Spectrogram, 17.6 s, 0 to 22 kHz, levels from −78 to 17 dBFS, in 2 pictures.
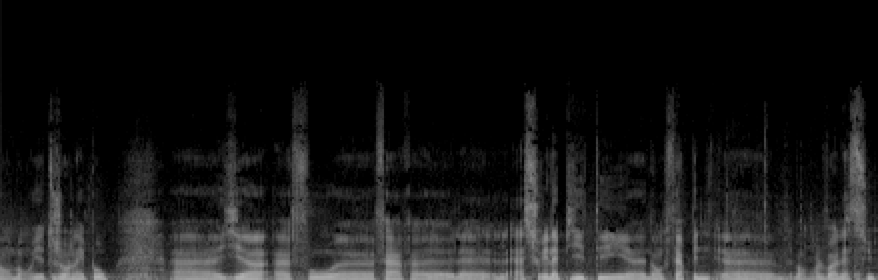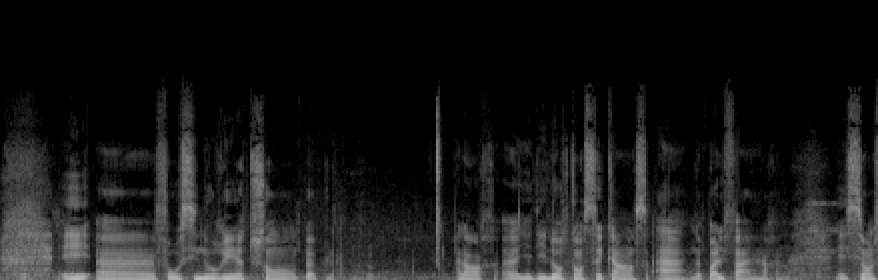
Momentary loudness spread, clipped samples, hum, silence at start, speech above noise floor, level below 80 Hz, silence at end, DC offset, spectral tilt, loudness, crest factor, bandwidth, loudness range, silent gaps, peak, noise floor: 11 LU; under 0.1%; none; 0 s; 23 dB; -44 dBFS; 0 s; under 0.1%; -5.5 dB/octave; -20 LUFS; 18 dB; 15 kHz; 3 LU; none; 0 dBFS; -43 dBFS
